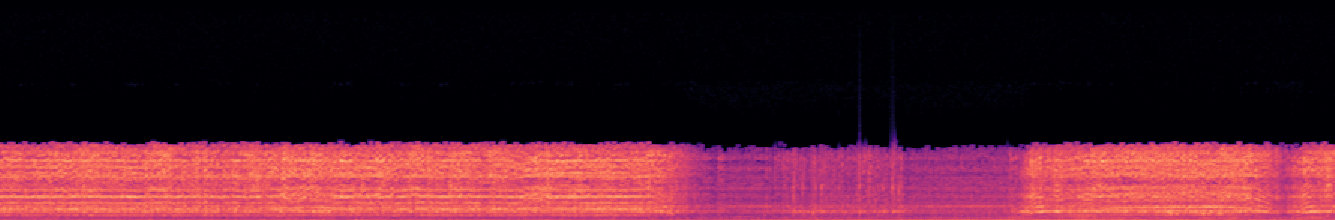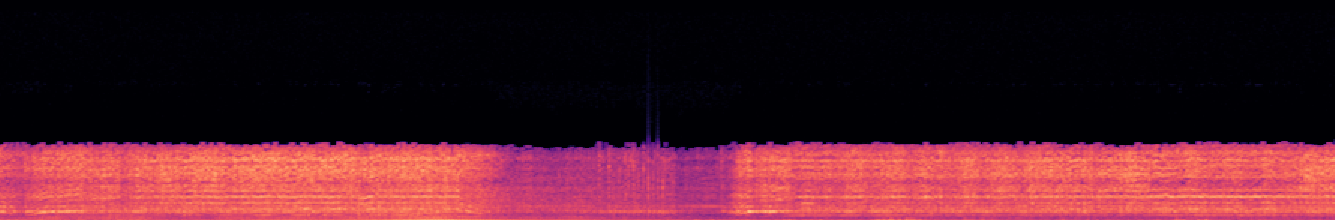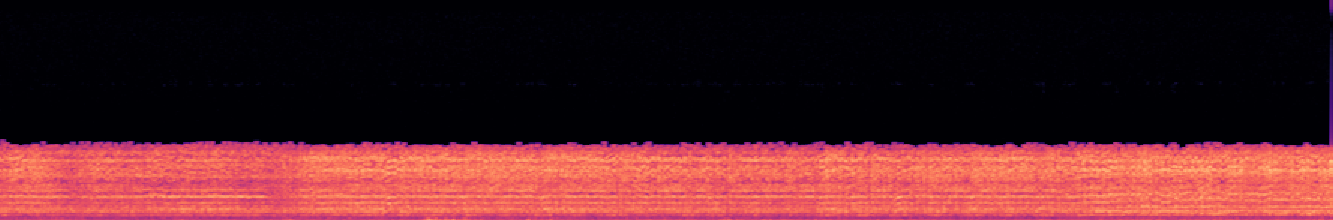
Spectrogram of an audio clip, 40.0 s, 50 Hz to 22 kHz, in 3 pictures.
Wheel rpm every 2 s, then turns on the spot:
160, 160, 160, 60, 10, 130, 100, 150, 150, 20, 100, 160, 160, 160, 160, 160, 160, 160, 160, 160.
6-8 18-20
